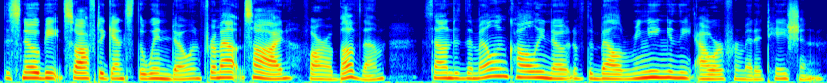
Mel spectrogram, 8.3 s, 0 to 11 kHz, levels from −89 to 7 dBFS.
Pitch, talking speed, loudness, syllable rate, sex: 200 Hz, 190 wpm, -16 LUFS, 5.2 syllables/s, female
